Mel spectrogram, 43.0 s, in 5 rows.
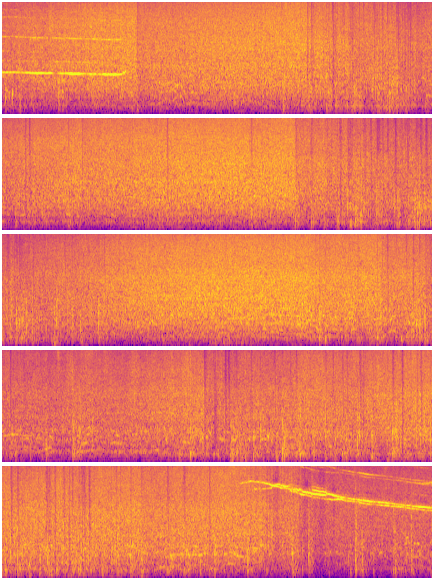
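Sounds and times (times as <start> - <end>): firework whistling tone: 0.0 - 7.3, 38.4 - 43.0
firework wheels hissing: 0.0 - 43.0.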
